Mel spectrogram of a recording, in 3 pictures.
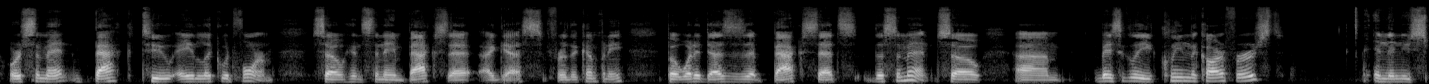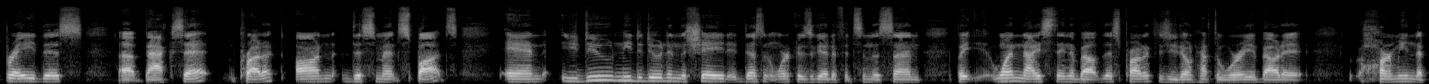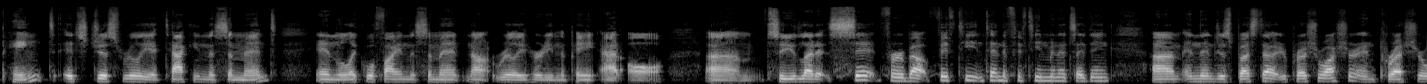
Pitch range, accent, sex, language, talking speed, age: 120-145 Hz, American, male, English, 180 wpm, 30-49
